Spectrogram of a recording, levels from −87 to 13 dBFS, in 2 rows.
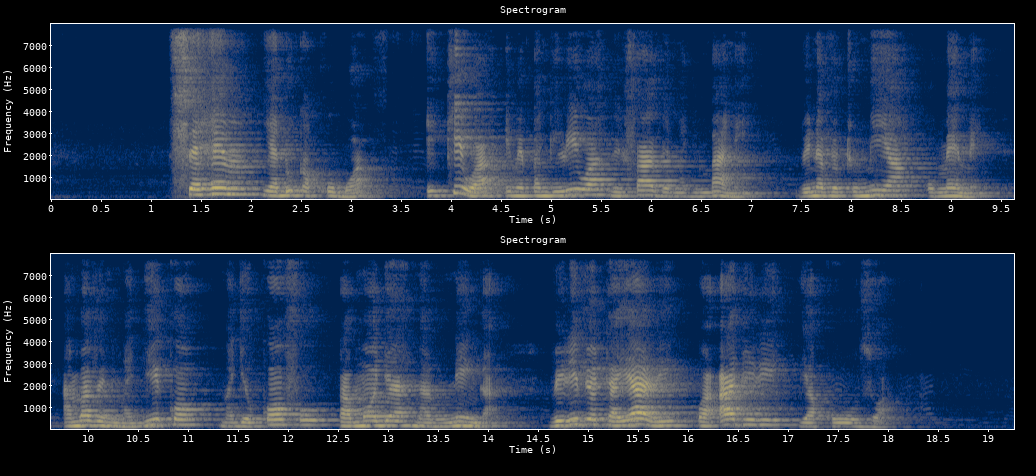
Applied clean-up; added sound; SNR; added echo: none; none; none; reverberation time 0.9 s.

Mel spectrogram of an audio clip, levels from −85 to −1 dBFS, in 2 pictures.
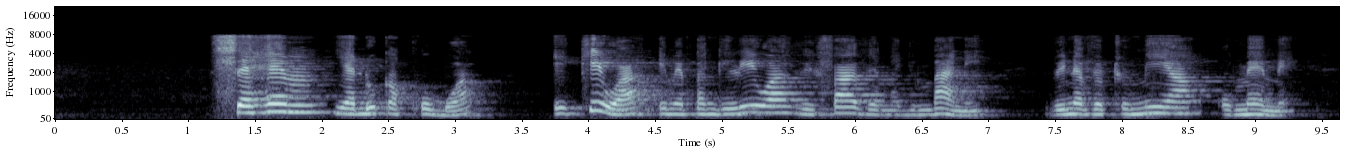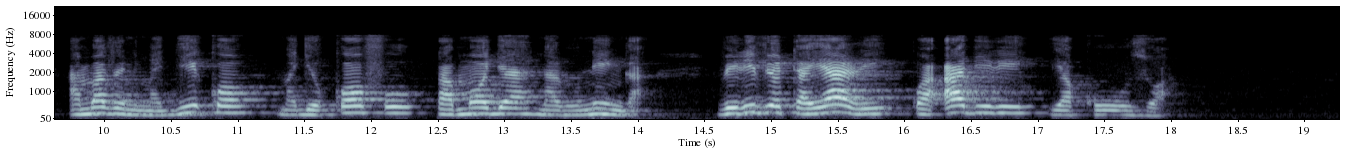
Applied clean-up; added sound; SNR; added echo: none; none; none; none.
